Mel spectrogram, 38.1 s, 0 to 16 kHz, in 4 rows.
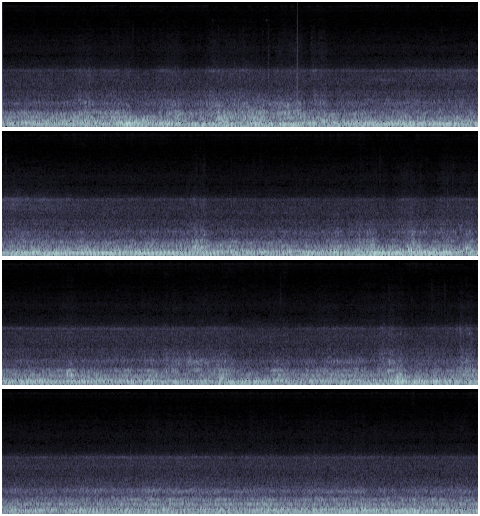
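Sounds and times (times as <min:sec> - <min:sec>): train wheels rumbling on rails: 0:00.0 - 0:38.0.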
